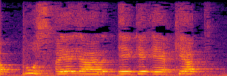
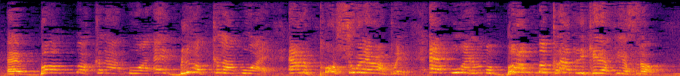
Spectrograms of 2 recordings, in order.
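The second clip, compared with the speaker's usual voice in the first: raised, laughing patois cursing; a yard man hamming up a patois threat; high mock-angry Jamaican patois curse; 5 semitones higher than usual. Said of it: "when you hear a man come and say".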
